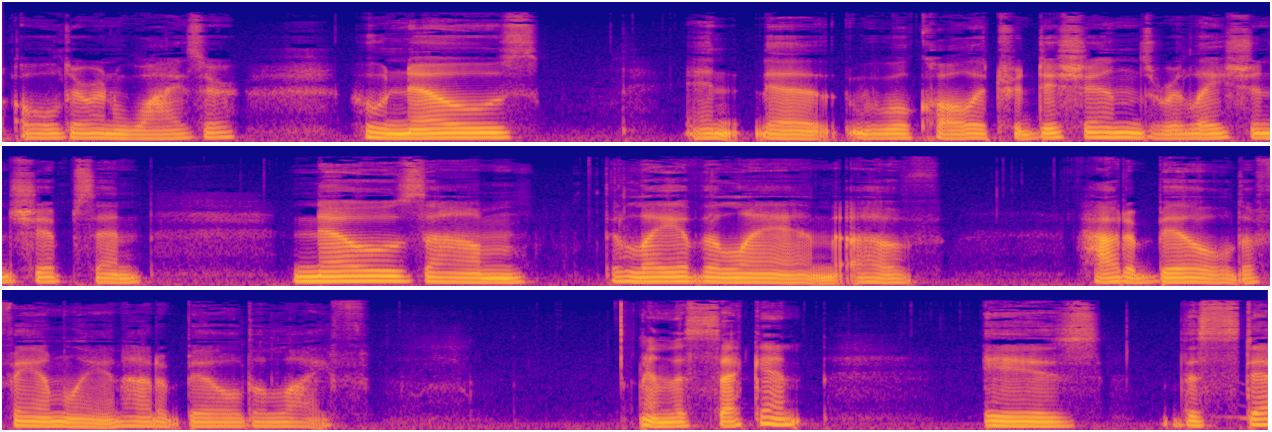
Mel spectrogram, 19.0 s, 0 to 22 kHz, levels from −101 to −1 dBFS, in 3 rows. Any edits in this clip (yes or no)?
no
